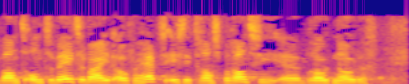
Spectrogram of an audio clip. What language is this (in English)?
Dutch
